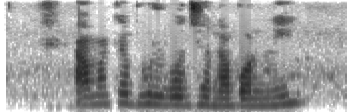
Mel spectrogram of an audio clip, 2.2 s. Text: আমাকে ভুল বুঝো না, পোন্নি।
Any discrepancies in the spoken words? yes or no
no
